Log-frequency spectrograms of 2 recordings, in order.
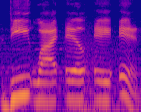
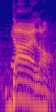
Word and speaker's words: Dylan: It's because my name is spelled D-Y-L-A-N. And most people say that's Dylan, but I'm not one of most people. You know, I'm off the grid. I'm pronounced Dylon.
